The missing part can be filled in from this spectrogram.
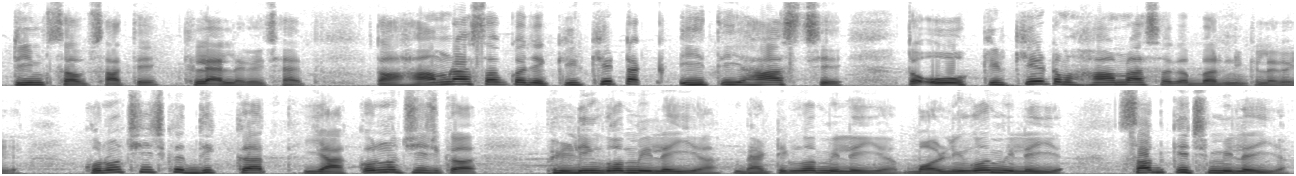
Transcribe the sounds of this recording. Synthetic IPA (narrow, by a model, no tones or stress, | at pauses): ʈimsəbʱsat̪ʰekʰelaləɡɛt͡ʃʰa̰jt̪ʰ | t̪ːɔɦəmɾasəb̚ʱked͡ʒekiɾkeʈəkit̪iɦast͡ʃʰɛ | t̪ɔʔokiɾkeʈmeɦəmɾasəb̚kebəɾnikləɡə̰jɛ̰ | konot͡ʃid͡ʒked̪ikːət̪jakonot͡ʃid͡ʒke | bʰʱilɖĩŋɡomiləjɛbɛʈĩŋɡomiləjebɔlĩŋɡomiləjɛ | səbkit͡ʃʰmiləjḛ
